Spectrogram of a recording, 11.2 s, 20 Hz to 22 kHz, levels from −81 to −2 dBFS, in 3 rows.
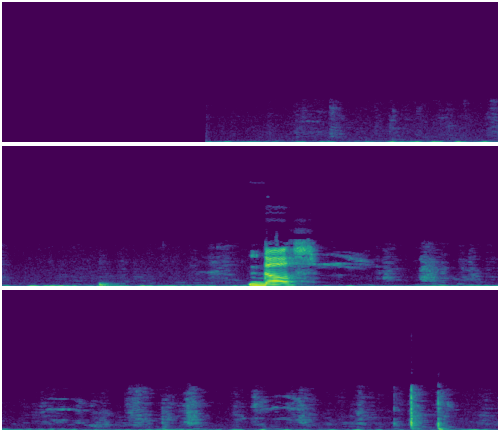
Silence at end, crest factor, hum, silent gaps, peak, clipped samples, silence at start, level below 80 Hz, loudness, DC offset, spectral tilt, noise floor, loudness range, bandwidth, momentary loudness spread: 0.05 s; 26 dB; none; none; 0 dBFS; under 0.1%; 1.65 s; -38 dBFS; -20 LUFS; under 0.1%; -3.5 dB/octave; -47 dBFS; 22 LU; 7.6 kHz; 27 LU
